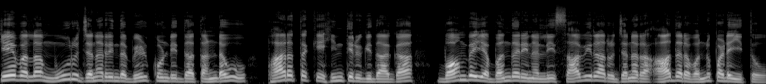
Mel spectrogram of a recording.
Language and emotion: Kannada, neutral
